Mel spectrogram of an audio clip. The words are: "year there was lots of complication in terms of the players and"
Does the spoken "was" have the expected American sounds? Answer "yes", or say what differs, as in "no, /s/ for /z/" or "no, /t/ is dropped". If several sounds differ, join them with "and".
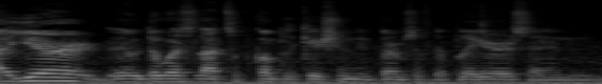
no, /s/ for /z/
